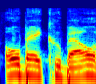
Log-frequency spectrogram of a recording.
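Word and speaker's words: Aubé-Kubel: They got that Nicholas Obey-Kubel, if I'm pronouncing his name correctly. – That's right. Yep.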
